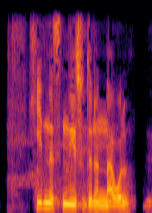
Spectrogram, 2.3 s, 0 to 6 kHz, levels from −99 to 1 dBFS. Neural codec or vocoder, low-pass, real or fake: none; 5.4 kHz; real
